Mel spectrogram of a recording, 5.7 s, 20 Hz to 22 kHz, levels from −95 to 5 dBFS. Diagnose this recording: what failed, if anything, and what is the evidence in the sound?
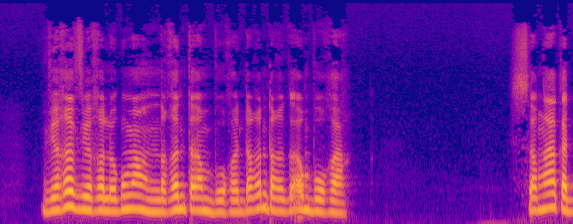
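The codec stage is where this went wrong. The speech sounds swirly, hollow and smeared throughout, with attacks blurred and content reaching up to about 20.9 kHz. That points to generation loss, likely around five MP3 passes at something like 96 kbit/s, each requantising on a shifted frame grid.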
